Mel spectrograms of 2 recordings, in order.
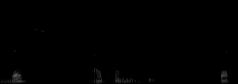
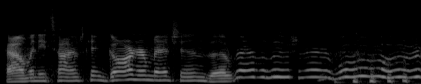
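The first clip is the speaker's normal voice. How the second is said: mock exasperation; 14 semitones higher, 5 dB louder than usual. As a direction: belt it out in hammed-up complaint. Mock exclaiming about Garner's war mentions.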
